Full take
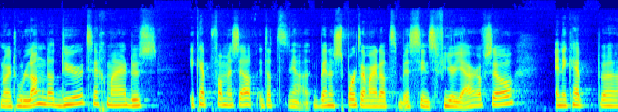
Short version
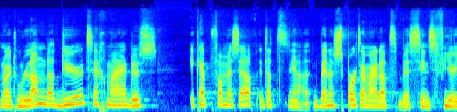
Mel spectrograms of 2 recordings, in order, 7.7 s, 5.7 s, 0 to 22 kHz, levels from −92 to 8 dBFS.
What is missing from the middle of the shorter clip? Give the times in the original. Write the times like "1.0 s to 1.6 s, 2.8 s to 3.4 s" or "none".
none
